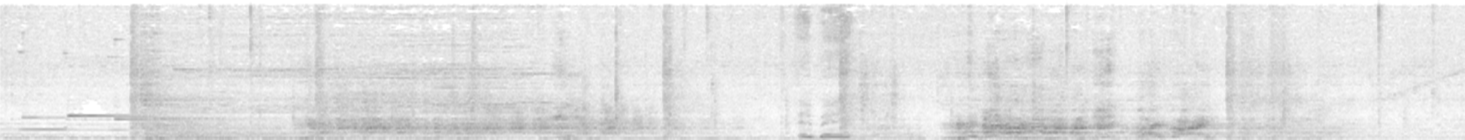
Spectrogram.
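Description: Gunfire from a video game crackles through a television speaker.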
